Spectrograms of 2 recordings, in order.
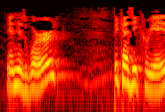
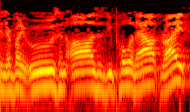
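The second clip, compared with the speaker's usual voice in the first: ordinary talk, nothing marked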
